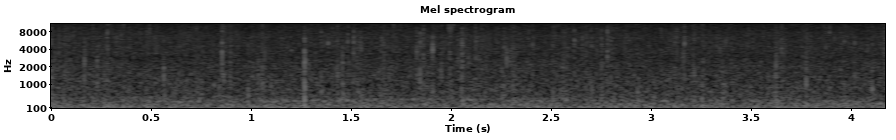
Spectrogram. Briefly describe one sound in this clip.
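A small fire crackles.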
